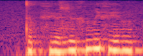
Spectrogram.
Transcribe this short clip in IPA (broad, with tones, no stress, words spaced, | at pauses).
tɪ˧pfʲø˧zy˦˨x mi˦fʲe˧ŋ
